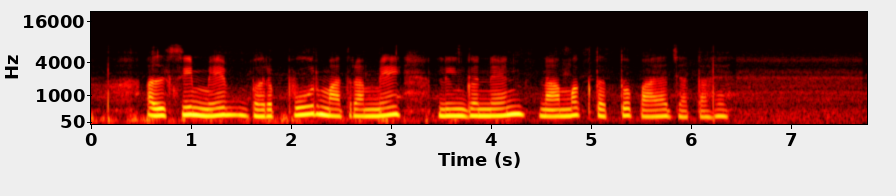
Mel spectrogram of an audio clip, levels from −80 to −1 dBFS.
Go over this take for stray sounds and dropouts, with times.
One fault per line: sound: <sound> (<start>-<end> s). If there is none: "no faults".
no faults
